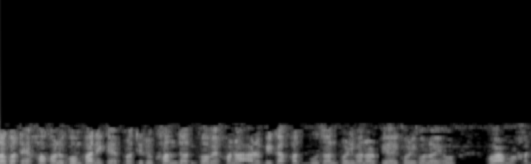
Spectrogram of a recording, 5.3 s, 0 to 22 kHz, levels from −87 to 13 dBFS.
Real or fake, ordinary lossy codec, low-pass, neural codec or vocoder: real; MP3, 24 kbps; 5.4 kHz; none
